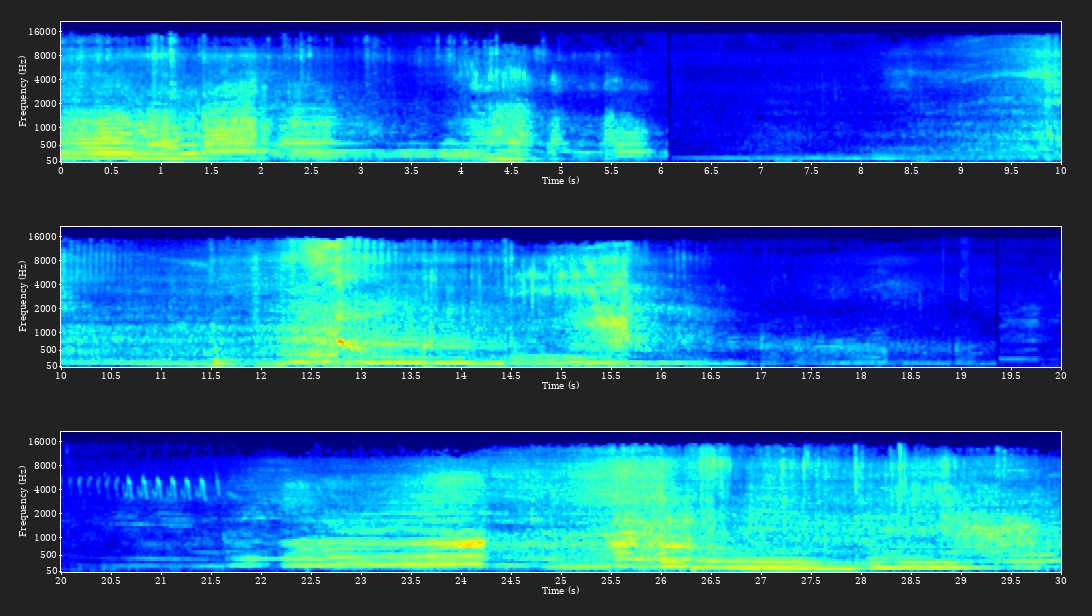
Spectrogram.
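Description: A rally car engine roars and revs hard as cars speed past one after another.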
